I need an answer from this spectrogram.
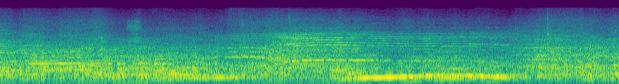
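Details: At the Kliwon cattle market in Kudus, Central Java, among Simmental, Limousin and Brangus beef cattle, one long, low moo swells and then falls away over market talk and faint music.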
